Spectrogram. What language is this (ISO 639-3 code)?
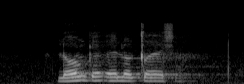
xho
